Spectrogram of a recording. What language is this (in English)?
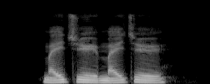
Cantonese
